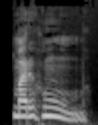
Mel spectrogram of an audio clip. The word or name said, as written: मरहूम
